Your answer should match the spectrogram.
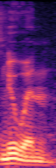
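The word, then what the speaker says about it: Nguyen: or anything really I didn't hear you it's pronounced new win all right thanks Microsoft Anna you did it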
